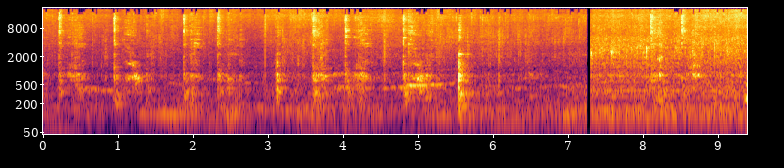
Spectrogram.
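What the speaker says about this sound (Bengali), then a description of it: "এই যে ছোটো মাছগুলোকে ভেজে নিচ্ছি, লঙ্কা তার সাথে একটু রসুন পেঁয়াজ দিয়ে" Small fish frying in a pan with chili, garlic and onion, a steady close sizzle broken by repeated stirring scrapes, then louder hissing near the end.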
